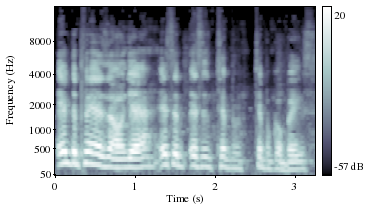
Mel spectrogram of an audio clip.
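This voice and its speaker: A man with a New Orleans accent at a moderate pace. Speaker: chef. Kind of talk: casual cooking chat.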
